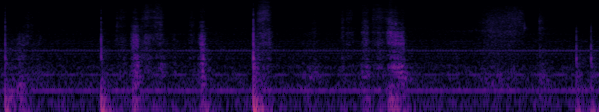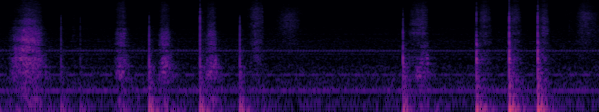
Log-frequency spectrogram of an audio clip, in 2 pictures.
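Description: A white chalk stick held in the fingertips draws a cartoon on a flat, solid, dark chalkboard. Quiet, irregular scratches and sharp taps come in short strokes, with a few longer scraping sweeps, over a faint steady low hum.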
